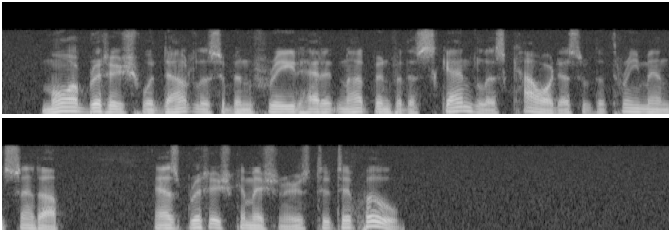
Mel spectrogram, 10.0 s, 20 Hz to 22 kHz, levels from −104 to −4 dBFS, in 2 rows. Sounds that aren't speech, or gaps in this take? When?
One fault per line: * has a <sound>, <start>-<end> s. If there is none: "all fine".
all fine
